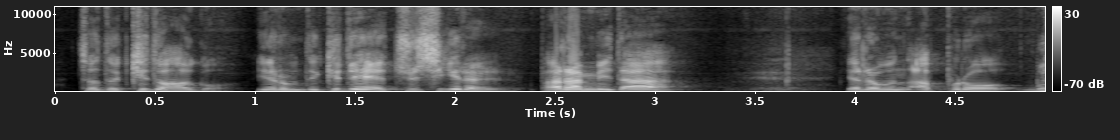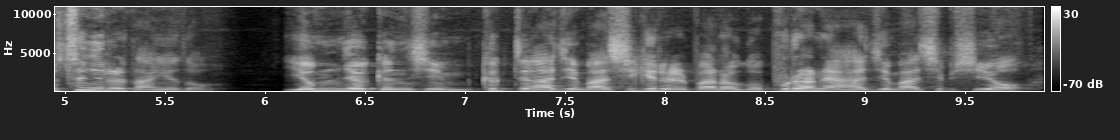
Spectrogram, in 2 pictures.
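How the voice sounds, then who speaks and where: A man's voice: high-pitched, vocal fry. A man pastor preaching a sermon, asking the congregation questions and answering them himself, stretching key phrases for emphasis.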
